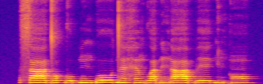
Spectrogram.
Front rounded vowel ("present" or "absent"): absent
